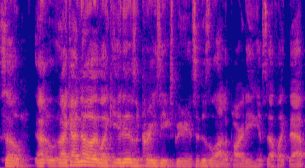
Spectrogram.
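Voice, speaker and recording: Audible room echo is heard in this clip. The speaker is a man with an American accent. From Houston, Texas. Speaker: MBA student. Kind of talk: casual interview. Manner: filler-heavy casual speech.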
